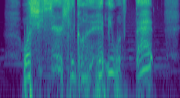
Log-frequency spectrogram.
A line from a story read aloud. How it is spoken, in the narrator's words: He whispered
